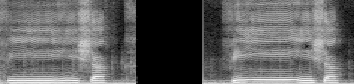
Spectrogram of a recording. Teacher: ka ini sifatnya Hamas maka kita mesti dapatkan anginnya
